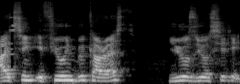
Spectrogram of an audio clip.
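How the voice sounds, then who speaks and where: A man speaks with a French accent. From France. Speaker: barista. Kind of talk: livestream interview answer.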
